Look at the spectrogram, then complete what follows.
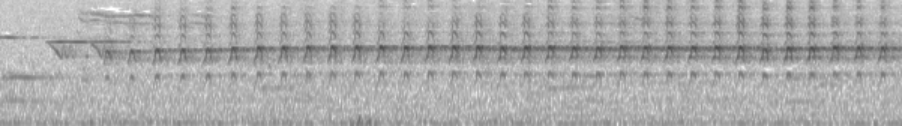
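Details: A Northern flicker at Vernon Marsh gives a long, steady run of loud, even wick-wick-wick notes, about seven a second at a level pitch, over faint background hiss.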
